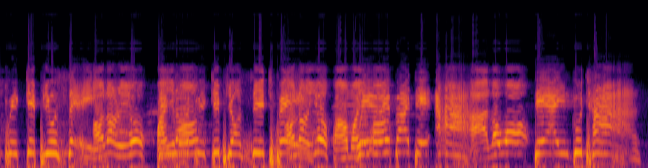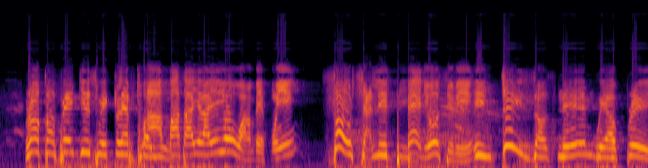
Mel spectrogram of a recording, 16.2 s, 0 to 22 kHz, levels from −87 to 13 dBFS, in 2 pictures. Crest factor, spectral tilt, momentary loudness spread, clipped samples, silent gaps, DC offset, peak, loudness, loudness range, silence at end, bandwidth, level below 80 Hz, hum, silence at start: 12 dB; -7.5 dB/octave; 4 LU; under 0.1%; none; under 0.1%; -6 dBFS; -17 LUFS; 2 LU; 0 s; 8.2 kHz; -40 dBFS; none; 0.05 s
